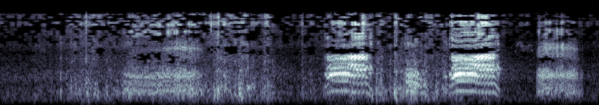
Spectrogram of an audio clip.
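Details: Crow caws during a midmorning feeding: several loud, hoarse, grating calls, the last three close together and strongly ringing, each under half a second, with quieter rasping notes before them.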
